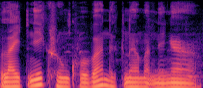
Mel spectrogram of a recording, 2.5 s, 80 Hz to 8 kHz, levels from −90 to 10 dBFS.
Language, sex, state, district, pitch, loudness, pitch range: Garo, male, Meghalaya, South Garo Hills, 110 Hz, -17 LUFS, 105-120 Hz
